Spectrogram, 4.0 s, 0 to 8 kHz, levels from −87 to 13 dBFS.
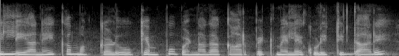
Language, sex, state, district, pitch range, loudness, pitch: Kannada, female, Karnataka, Bangalore, 240-290 Hz, -14 LUFS, 255 Hz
